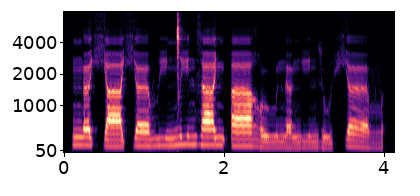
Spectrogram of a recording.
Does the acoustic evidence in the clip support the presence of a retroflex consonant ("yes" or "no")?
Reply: no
